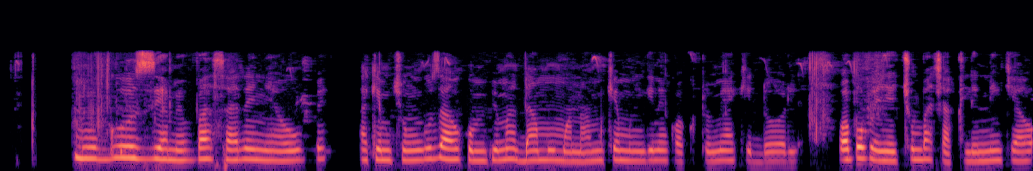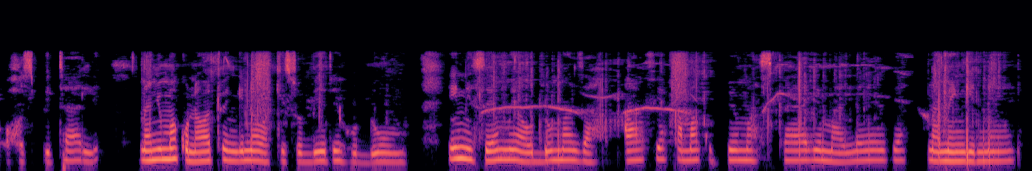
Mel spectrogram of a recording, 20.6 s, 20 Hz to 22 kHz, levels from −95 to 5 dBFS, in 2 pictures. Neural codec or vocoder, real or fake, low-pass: none; real; 7.2 kHz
